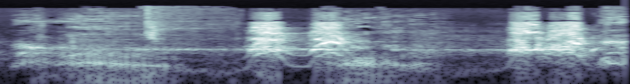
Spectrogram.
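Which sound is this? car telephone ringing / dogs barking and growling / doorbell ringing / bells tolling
dogs barking and growling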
